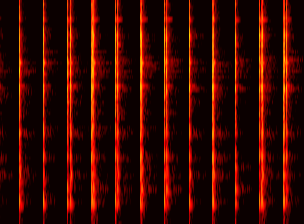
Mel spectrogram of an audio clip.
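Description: Sampled pocket-watch ticks playing as a looped pattern at about two ticks a second, with a few ticks doubled and the spacing slightly uneven: timing faults added by the library's reliability setting.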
